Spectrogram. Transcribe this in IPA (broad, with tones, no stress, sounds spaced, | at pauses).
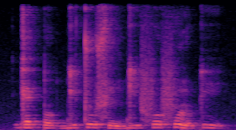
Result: ɡ ɛ˧ k͡p o˨ ɡ͡b i˨˦ t u˧ s ĩ˨ ɡ͡b i˧ f o˦ f ɔ̃˦˨ ɾ u˨˦ k i˦˨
